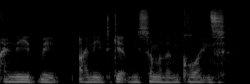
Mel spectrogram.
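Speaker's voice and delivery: very quiet, hushed half-whisper. Voicing a character who leans over to another character: half-whispering. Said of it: "he actually leans over and whispers to Shylock".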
